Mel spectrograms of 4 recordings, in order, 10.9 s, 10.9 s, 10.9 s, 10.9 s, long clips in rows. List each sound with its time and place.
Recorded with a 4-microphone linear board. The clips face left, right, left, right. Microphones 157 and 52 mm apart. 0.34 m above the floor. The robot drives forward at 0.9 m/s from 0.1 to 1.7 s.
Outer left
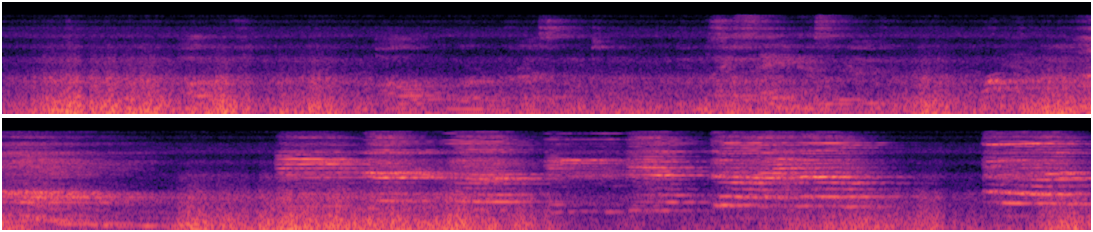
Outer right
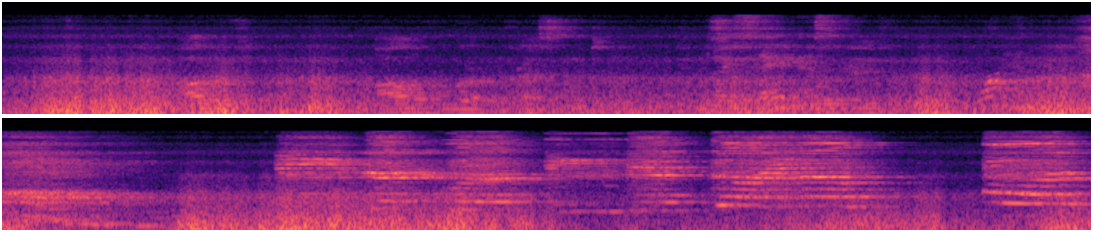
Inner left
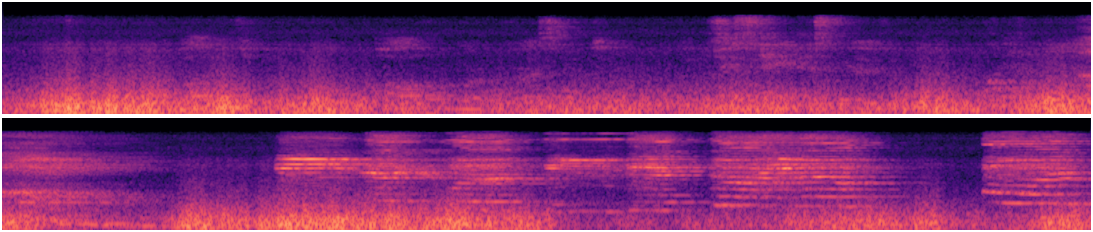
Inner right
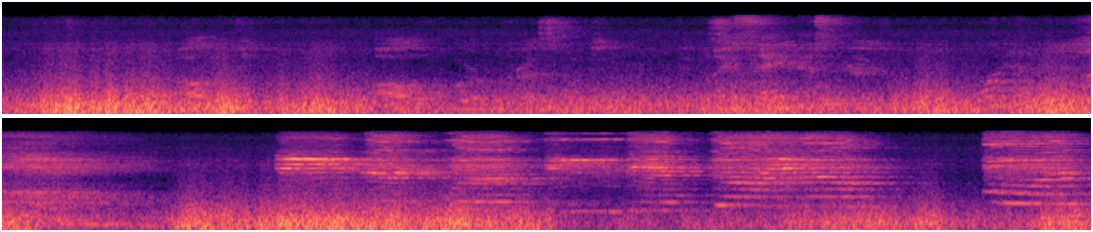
0.9 s a man speaking: 50° right (ahead or behind), 2.5 m; by 4.5 s 55° right (ahead or behind), 2 m
3.5 s a man speaking: 20° right (ahead or behind), 1.4 m
5.2 s a gasp: 60° left (ahead or behind), 2 m
6.8 s singing: 45° left (ahead or behind), 3.5 m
